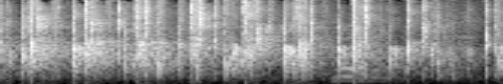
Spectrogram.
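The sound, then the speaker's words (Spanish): Applause from a small gathering: brisk, uneven handclapping that stays loud and steady throughout. “realmente, un aplauso. Buen aplauso.”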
